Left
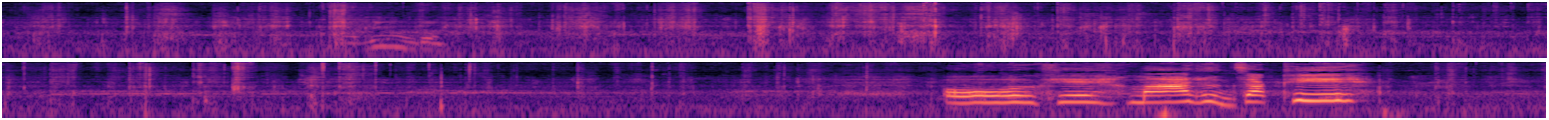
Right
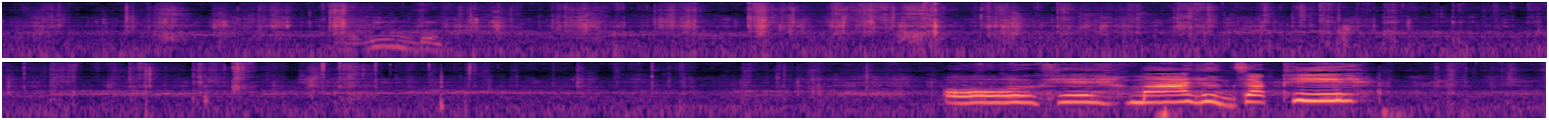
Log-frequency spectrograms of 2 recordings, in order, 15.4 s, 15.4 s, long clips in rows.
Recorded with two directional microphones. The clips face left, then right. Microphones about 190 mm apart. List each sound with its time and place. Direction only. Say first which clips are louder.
1.0 s biting: left 3 dB; 40° left (ahead or behind)
2.4 s speech: left 3 dB; 60° left (ahead or behind)
3.7 s a sound: left 7 dB; 50° left (ahead or behind)
4.7 s crunch: left 2 dB; 25° left (ahead or behind)
5.5 s duck: left 6 dB; 60° left (ahead or behind)
8.8 s a sound: left 3 dB; 60° left (ahead or behind)
9.5 s a sound: even; 10° right (ahead or behind)
12.4 s child singing: even; 10° right (ahead or behind)
13.3 s a child's voice: right 1 dB; 15° right (ahead or behind)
